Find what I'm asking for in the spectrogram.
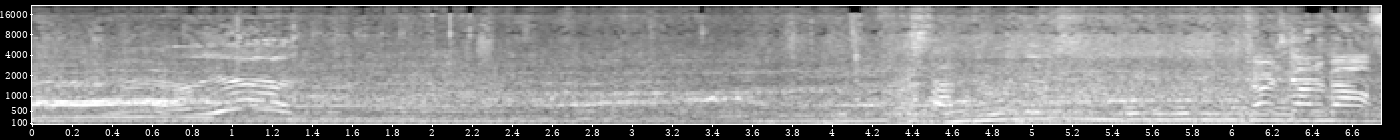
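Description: A 550-horsepower import car is driven hard at a spring car show ride-along in Utah, its engine roaring loudly and up close as the tires squeal in wavering bursts, with excited voices talking over it.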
